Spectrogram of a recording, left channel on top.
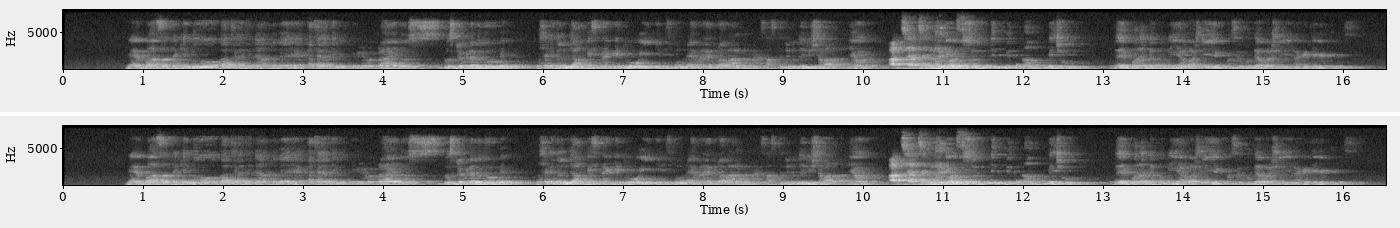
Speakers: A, on the left; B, on the right.
A: হ্যাঁ বাসা থেকে তো কাছাকাছি না তবে হ্যাঁ কাছাকাছি বলতে গেলে আবার প্রায় দশ দশ কিলোমিটার মতো হবে তো সেক্ষেত্রে একটু জাম বেশি থাকে কিন্তু ওই জিনিসগুলো না মানে এতটা ভালো নয় মানে স্বাস্থ্যের জন্য তো জিনিসটা ভালো নয় হ্যাঁ
B: আচ্ছা আচ্ছা
A: পপুলারিটি
B: বুঝতে পারছি
A: অবশ্যই রয়েছে তুমি তো নাম শুনেছো কিন্তু এখন আর তেমন নেই আবার সেই এক মাসের মধ্যে আবার সেই আগের জায়গায় ফিরে এসেছে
